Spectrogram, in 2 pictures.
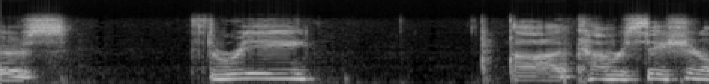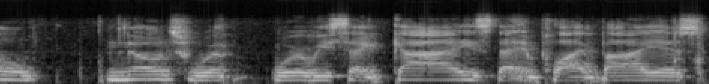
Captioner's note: click of trackpad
